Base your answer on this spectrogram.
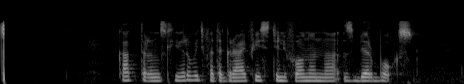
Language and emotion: Russian, neutral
